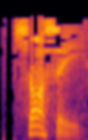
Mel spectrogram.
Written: saucy

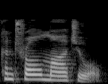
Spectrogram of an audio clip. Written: control module

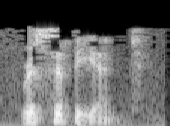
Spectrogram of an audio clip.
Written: recipient

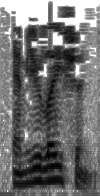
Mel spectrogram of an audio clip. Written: emulation

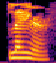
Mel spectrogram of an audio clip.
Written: layer

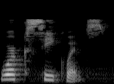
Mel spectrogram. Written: WORK SEQUENCE

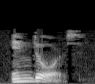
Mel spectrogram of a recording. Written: indoors

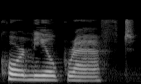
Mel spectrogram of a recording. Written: corneal graft

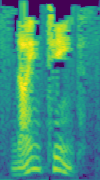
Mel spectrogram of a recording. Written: Nineteenth

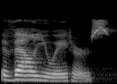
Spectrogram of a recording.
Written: evaluators

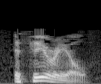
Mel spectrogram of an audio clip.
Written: ethereal

